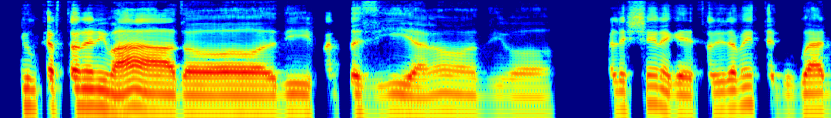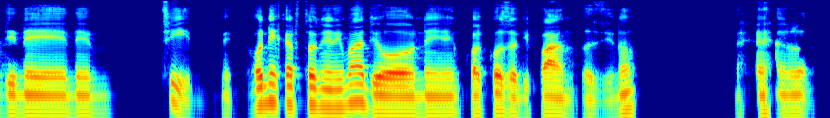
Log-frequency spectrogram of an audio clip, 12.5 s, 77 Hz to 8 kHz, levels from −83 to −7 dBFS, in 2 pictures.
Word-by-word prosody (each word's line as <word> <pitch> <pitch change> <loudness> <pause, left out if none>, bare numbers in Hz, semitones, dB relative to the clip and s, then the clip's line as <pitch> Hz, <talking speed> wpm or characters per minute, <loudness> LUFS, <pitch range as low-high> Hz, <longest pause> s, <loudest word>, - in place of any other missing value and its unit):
È - - -4
un 120 - -1
cartone 125 +1 +4
animato 95 -4 +5
di 100 0 -5
fantasia, 95 0 -2
no, 95 0 -4
dico 90 -1 -9 0.3
quelle 110 +1 -3
scene 130 +2 -1
che 95 -2 0
solitamente 115 +6 -2
li 95 - -12
guardi 100 0 +1
ne 95 -1 -5
ne 95 0 -11 0.4
sì - - -9 0.3
ne - - -19
o - - -5
nei 145 +1 -3
cartoni 135 -2 -3
animati, 120 0 -3
o 90 -1 0
ne 90 0 -8
in 90 -1 -11
qualcosa 95 0 -5
di 85 0 -11
fantasy, 80 -4 -5
no, 100 +5 -9 0.8
e 95 - -7
allor 95 0 -9
95 Hz, 150 wpm, -22 LUFS, 90-105 Hz, 0.8 s, animato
